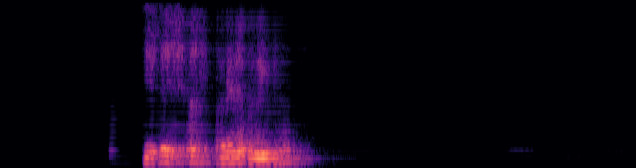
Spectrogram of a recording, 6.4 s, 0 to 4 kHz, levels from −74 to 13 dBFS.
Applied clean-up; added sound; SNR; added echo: neural mask model DeepFilterNet 3.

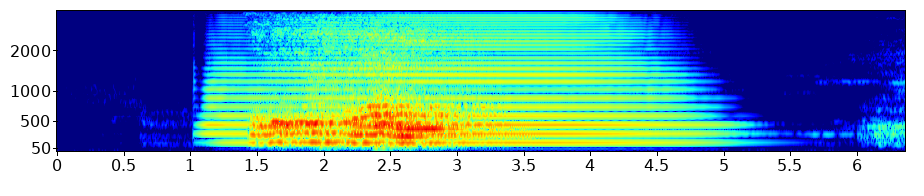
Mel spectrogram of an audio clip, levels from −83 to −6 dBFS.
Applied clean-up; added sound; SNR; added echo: none; Wind instrument, woodwind instrument; 6 dB; reverberation time 2.2 s.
